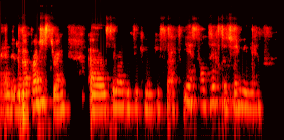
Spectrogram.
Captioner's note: non-english speech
